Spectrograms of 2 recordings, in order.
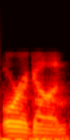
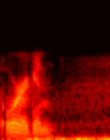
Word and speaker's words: Oregon: I am south of Madison in a city called or a village called Oregon, and we pronounce it Oregon, even though the state is Oregon.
